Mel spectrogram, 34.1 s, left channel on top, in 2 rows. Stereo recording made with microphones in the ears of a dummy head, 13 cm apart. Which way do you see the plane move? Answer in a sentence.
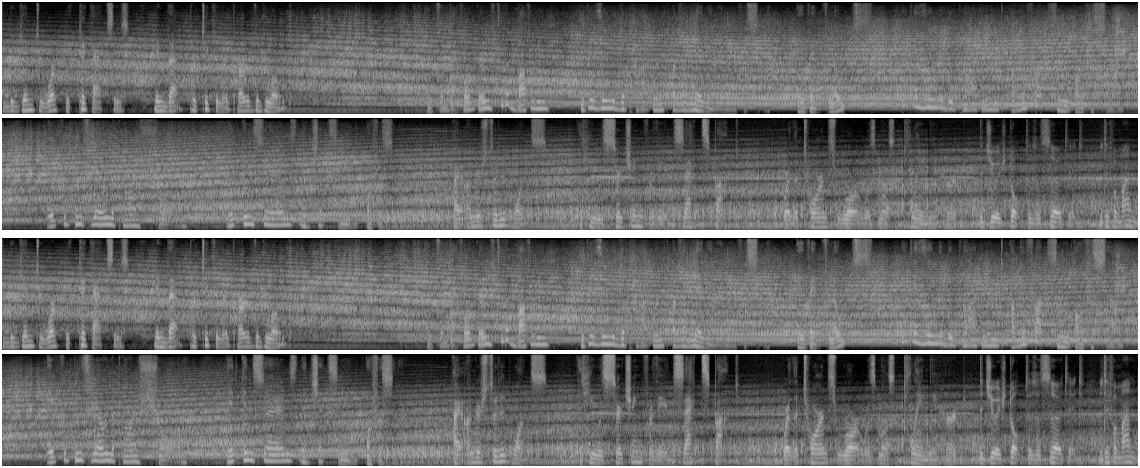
In this clip you hear the plane go from the right side to the left.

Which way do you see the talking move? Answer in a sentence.
In this clip you hear the talking stay in one place.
